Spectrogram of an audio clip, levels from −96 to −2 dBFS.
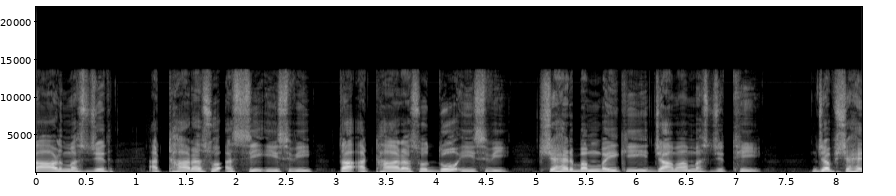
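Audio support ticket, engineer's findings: No audible faults found in this speech recording.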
